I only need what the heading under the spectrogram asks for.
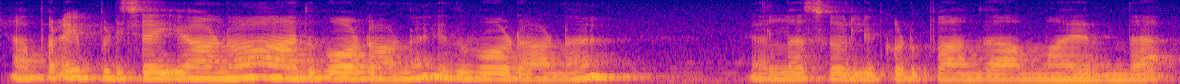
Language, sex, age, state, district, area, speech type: Tamil, female, 60+, Tamil Nadu, Tiruppur, rural, spontaneous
